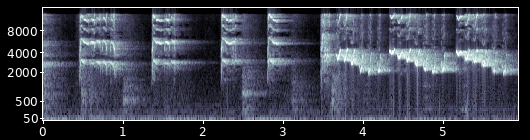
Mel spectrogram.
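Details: Chinese hwamei starting with four separate bright, harsh notes spaced almost a second apart, then breaking into a continuous fluid run of high slurred whistles.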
